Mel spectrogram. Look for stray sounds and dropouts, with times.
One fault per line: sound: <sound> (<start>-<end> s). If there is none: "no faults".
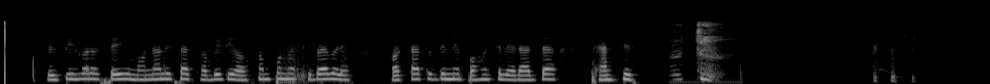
sound: sneeze (6.7-7.4 s)
sound: laugh (8.7-9.2 s)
